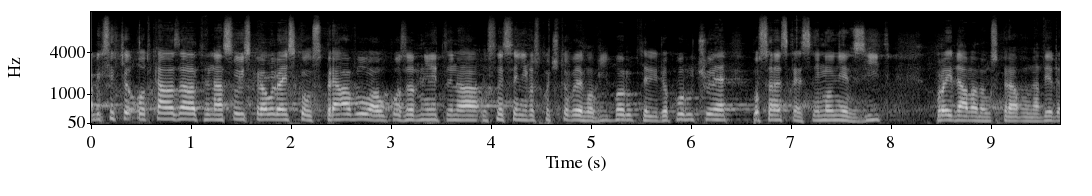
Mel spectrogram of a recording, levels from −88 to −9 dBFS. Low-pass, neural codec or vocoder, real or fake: 14.4 kHz; codec, 32 kHz, 1.9 kbps, SNAC; fake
